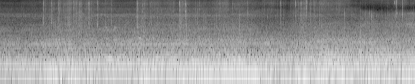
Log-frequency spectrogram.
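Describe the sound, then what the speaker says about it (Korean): A car drives along the Hallim coastal road on Jeju, a constant close road rumble and engine drone from inside the cabin, with occasional faint clicks and no talking. "한림 해안길을 저희는 지금 드라이브 하고 있습니다."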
